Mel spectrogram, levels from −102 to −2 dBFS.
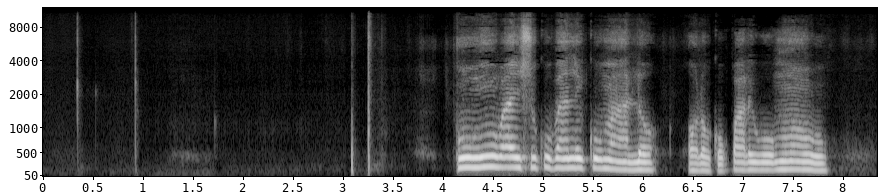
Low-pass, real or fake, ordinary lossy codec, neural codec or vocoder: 10.8 kHz; fake; AAC, 48 kbps; codec, 16 kHz in and 24 kHz out, 0.9 kbps, LongCat-Audio-Codec, fine tuned four codebook decoder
